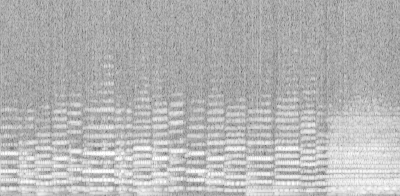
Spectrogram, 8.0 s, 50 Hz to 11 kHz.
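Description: Accordion with piano accompaniment playing the instrumental ending of a 1930s French song on a 78 rpm record: a short run of melody over a moving bass, closing on a held final chord in the last second and a half.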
